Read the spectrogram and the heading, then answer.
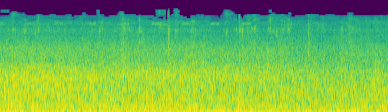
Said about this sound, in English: I mean, right now, in fact, you should hear traffic on my right. There's one coming from back to front, you can probably tell.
